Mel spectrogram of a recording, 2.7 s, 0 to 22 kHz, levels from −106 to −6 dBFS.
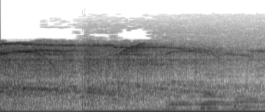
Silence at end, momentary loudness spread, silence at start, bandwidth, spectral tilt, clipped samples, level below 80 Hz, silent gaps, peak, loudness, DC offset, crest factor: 0 s; 14 LU; 0 s; 11.5 kHz; -2 dB/octave; under 0.1%; -54 dBFS; none; -6 dBFS; -20 LUFS; 2%; 16 dB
